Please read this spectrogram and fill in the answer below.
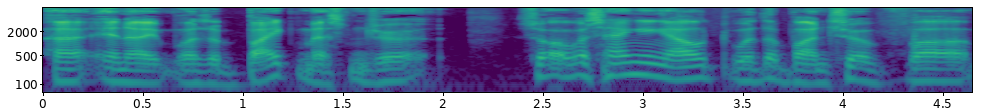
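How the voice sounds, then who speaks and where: A man with a slight German accent talks at a moderate pace with lively intonation and some vocal fry. The recording is very clean, with a silent background. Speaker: former spy. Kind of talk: interview storytelling.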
